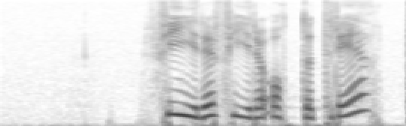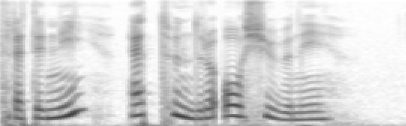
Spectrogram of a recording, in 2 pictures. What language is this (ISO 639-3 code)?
nor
